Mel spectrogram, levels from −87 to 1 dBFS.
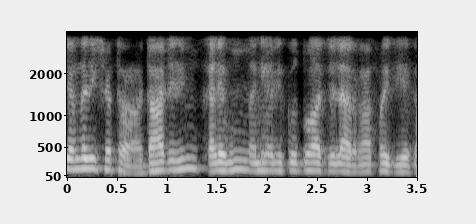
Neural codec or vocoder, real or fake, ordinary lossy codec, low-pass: codec, 44.1 kHz, 2.6 kbps, DAC; fake; none; 3.6 kHz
